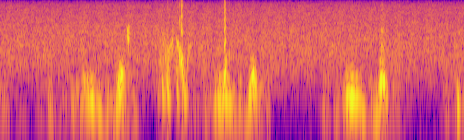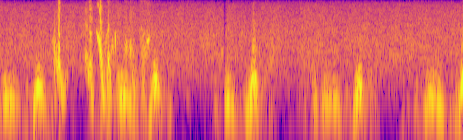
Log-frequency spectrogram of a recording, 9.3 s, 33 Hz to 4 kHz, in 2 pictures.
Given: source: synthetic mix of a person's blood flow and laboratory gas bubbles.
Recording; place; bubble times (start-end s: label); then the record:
Doppler ultrasound of blood flow; precordium
1.25-1.33 s: bubbles
1.55-1.92 s: bubbles
2.21-2.30 s: bubbles
5.15-5.32 s: bubbles
5.48-6.16 s: bubbles
From the record:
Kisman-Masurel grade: 222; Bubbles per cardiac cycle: several, 3 to 8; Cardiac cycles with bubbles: 10 to 50%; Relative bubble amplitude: moderate (0.250 to 0.450); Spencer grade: 2 (many but less than half of the cardiac periods contain bubble signals, singularly or in groups); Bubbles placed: only in the low amplitude regions of the cardiac cycle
